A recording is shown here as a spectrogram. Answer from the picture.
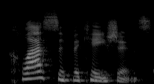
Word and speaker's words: classifications: closer to something so let's switch this long eye to a short eye classifications oh I recognize that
